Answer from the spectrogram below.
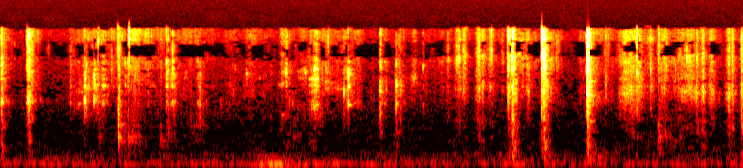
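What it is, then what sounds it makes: Bar soap being scraped. A blade scrapes the edge of a solid pink bar of soap held in the palm, and the shaved flakes fall onto a pile. The quiet, bright, crisp scraping comes in quick, irregular strokes, with a few sharper clicks standing out.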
